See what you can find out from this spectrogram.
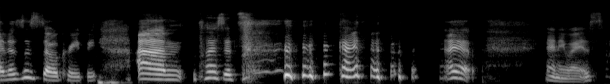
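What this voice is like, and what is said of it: Usual voice. Nothing is said of it.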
